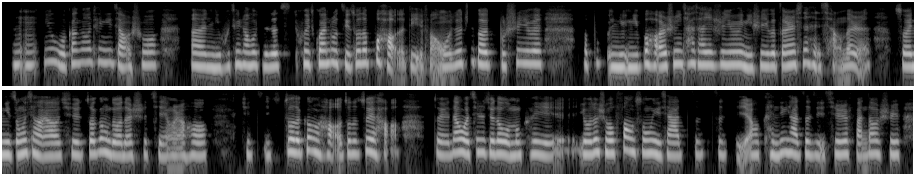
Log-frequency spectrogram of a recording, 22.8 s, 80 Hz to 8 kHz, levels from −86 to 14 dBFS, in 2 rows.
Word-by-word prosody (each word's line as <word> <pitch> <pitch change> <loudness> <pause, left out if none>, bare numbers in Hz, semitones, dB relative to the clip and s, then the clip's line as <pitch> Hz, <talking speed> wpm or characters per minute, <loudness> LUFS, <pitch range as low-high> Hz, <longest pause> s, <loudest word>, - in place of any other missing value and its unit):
嗯 260 - -1
嗯， 255 +1 -4
因 305 - -8
为 - - -5
我 255 -6 0
刚 280 +4 -3
刚 300 +1 -5
听 295 +1 -8
你 290 -1 -5
讲 230 -4 -1
说， 255 +1 -4 0.4
呃， 240 -1 +2
你 225 -1 +2
会 225 +2 -4
经 265 +1 -1
常 255 -1 +1
会 255 0 +2
觉 230 -2 -3
得 235 - +5
自 235 0 -22
会 275 -1 +2
关 275 +2 +3
注 285 -1 +1
自 275 - -13
己 245 - +1
做 275 +4 +1
得 285 - +4
不 285 +3 +2
好 275 - +2
的 - - -7
地 - - -5
方。 - - -6
我 235 - +1
觉 - - -2
得 275 - +2
这 280 +2 -12
个 265 -3 +5
不 255 -1 -6
是 290 +4 -8
因 280 -1 0
为 270 -1 +2 0.5
不 265 +2 -8
你 230 -1 +4
你 225 0 +2
不 275 +5 +2
好， 245 -2 0
而 230 - +5
是 275 +3 0
恰 275 +1 -4
恰 270 -1 0
是 260 +1 -2
因 260 0 +2
为 260 - +4
你 225 -2 +2
是 245 +3 -4
一 240 - +1
个 240 - +3
责 240 +1 0
任 255 - +4
心 280 +2 -3
很 245 -2 -2
强 230 - -9
的 - - 0
人， 240 +2 -4 0.3
所 240 -3 0
以 - - +5
你 235 0 +5
总 240 +3 +3
想 245 -4 +1
要 220 +1 0
去 230 +1 -2
做 245 +2 +1
更 275 -2 +2
多 225 -2 +2
的 220 0 -1
事 230 +1 -11
情， 220 -2 -6
然 110 - -4
后 225 0 -2 0.4
去 235 - -6
自 230 -1 -11 0.2
做 275 - +5
得 255 - +7
更 280 -1 +2
好、 225 0 -2
做 245 - -1
得 245 - 0
最 265 +3 +2
好。 280 +3 -5 0.4
对， 230 -3 -2
但 265 +2 +2
其 235 - -21
实 265 - 0
我 - - +1
觉 250 -1 +2
得 245 0 +5
我 235 - +5
们 225 +1 0
可 240 +1 -3
以 230 +2 -1 0.2
有 240 -1 +3
的 265 - +5
时 270 0 -3
候 250 - +7
放 275 +2 +3
松 255 -1 +1
一 230 - +3
下 220 -1 -1
自 230 +1 -11
自 240 -3 -8
己， 195 - -9
然 - - -1
后 235 - -1
肯 230 0 -2
定 260 +3 0
一 - - +2
下 245 -2 +3
自 235 +1 -1
己， 225 +1 -5
其 - - -28
实 245 0 +3
反 220 -2 -4
倒 245 0 0
是， 235 0 -3
245 Hz, 325 characters per minute, -23 LUFS, 230-265 Hz, 0.5 s, 得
